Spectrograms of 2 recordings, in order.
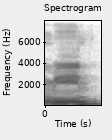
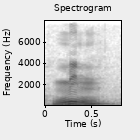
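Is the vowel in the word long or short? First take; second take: long; short. First: The vowel is drawn out long. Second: The vowel is short and joined to the n. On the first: The speaker calls it wrong. "לא מין" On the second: The speaker calls it right. "אני תוחף את החריק לנון"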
